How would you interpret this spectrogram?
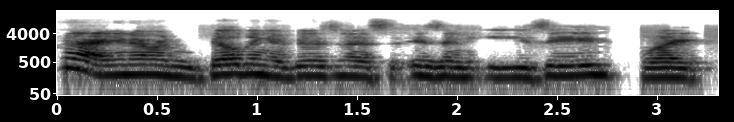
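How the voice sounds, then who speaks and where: A woman's voice: mid-range voice, fairly even intonation, normal speed, a bit bright, slight background noise, poor audio. A woman who is an interview guest from the lending business, chatting casually and telling personal stories. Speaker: interview guest, loan officer. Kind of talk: casual chat, personal storytelling.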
